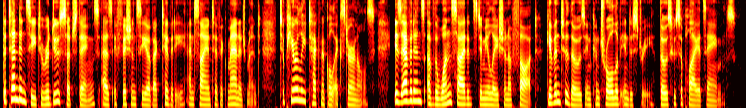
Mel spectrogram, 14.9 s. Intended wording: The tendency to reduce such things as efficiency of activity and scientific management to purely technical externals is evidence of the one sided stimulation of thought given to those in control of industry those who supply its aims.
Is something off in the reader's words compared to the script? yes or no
no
